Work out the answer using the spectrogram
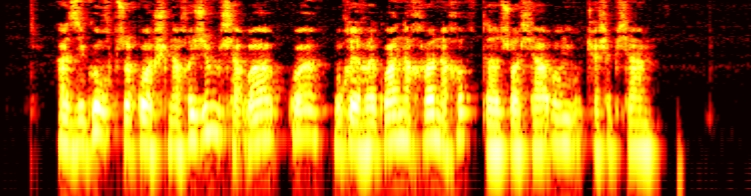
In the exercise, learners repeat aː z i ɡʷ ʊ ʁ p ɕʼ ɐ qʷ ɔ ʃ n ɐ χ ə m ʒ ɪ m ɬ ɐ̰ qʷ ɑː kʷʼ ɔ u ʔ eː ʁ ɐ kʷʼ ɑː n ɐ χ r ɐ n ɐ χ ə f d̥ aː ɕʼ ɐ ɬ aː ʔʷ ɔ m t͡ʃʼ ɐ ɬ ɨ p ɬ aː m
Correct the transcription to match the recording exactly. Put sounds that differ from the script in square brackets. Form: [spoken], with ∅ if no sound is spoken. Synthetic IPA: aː z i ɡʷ ʊ ʁ p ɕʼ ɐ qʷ ɔ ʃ n ɐ χ ə [∅] ʒ ɪ m ɬ ɐ̰ [ʔʷ] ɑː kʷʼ ɔ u [q] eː ʁ ɐ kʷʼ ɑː n ɐ χ r ɐ n ɐ χ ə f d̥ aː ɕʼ ɐ ɬ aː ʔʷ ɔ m t͡ʃʼ ɐ ɬ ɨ p ɬ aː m

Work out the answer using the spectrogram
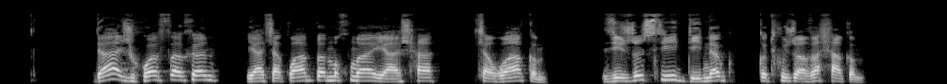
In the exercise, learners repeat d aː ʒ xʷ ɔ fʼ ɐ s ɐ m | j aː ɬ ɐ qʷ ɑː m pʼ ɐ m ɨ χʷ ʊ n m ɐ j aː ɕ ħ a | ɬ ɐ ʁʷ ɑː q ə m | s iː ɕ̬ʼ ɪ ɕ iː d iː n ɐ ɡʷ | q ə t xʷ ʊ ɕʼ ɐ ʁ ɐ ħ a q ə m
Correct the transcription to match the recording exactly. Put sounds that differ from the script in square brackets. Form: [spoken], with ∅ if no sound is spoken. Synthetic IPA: d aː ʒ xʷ ɔ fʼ ɐ [x] ɐ m | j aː ɬ ɐ qʷ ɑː m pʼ ɐ m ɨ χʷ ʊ [∅] m ɐ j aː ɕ ħ a | ɬ ɐ ʁʷ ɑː q ə m | [z] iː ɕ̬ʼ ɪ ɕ iː d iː n ɐ ɡʷ | q ə t xʷ ʊ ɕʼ ɐ ʁ ɐ ħ a q ə m

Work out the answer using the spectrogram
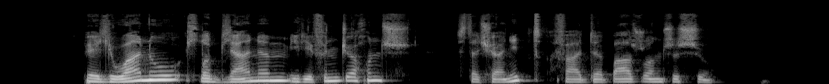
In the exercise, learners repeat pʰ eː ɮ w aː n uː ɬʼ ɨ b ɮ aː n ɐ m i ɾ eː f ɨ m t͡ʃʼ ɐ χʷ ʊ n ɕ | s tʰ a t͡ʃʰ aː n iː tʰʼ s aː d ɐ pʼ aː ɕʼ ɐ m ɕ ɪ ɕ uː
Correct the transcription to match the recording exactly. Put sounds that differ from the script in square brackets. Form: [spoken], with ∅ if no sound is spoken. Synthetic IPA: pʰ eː ɮ w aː n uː ɬʼ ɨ b ɮ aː n ɐ m i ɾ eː f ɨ [n] t͡ʃʼ ɐ χʷ ʊ n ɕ | s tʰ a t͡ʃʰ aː n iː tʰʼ [f] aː d ɐ pʼ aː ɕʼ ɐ m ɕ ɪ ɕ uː

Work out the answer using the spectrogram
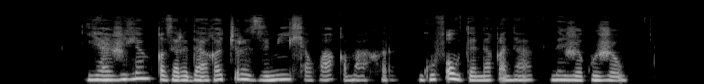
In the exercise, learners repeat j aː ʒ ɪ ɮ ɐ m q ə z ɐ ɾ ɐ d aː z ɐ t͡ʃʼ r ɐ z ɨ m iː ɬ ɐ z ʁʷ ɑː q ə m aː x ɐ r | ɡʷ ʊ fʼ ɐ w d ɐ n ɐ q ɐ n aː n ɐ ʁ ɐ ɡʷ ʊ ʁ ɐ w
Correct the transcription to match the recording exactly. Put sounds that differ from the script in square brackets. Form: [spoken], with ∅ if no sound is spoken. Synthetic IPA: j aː ʒ ɪ ɮ ɐ m q ə z ɐ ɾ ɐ d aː [ʁ] ɐ t͡ʃʼ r ɐ z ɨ m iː ɬ ɐ [∅] ʁʷ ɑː q ə m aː x ɐ r | ɡʷ ʊ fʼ ɐ w d ɐ n ɐ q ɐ n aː n ɐ [ʒ] ɐ ɡʷ ʊ [ʒ] ɐ w

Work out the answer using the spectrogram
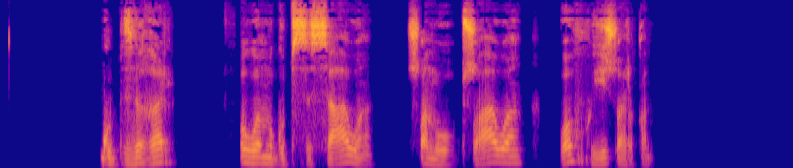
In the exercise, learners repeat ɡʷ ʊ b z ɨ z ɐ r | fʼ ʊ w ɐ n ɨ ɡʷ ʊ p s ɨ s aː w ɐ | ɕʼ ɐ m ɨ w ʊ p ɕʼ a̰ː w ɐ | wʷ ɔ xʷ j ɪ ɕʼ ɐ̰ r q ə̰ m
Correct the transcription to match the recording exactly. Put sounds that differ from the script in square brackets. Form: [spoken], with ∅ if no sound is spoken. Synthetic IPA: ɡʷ ʊ b z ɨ [ʁ] ɐ r | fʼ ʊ w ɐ [m] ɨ ɡʷ ʊ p s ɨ s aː w ɐ | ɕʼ ɐ m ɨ w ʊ p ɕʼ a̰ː w ɐ | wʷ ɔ xʷ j ɪ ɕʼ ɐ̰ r q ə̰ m

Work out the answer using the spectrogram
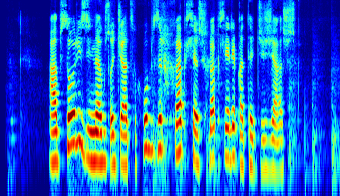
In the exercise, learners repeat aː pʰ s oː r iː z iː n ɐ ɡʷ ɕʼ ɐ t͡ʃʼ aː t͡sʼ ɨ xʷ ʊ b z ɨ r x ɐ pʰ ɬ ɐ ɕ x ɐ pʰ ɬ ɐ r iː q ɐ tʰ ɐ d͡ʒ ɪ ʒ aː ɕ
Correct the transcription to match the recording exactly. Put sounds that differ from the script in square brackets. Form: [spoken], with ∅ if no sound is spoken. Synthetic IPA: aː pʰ s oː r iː z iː n ɐ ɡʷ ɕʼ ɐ t͡ʃʼ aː t͡sʼ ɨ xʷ ʊ b z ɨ r x ɐ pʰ ɬ ɐ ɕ x ɐ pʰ ɬ ɐ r iː q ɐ tʰ ɐ d͡ʒ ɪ ʒ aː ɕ

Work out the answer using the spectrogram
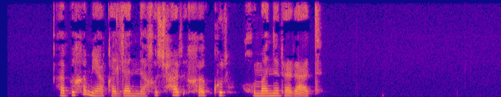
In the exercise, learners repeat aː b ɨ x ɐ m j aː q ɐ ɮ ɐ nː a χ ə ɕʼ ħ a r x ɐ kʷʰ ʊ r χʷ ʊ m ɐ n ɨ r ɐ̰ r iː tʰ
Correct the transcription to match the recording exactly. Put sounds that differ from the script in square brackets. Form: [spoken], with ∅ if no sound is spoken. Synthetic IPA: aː b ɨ x ɐ m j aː q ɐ ɮ ɐ nː [ɐ] χ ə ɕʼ ħ a r x ɐ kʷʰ ʊ r χʷ ʊ m ɐ n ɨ r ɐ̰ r [aː] tʰ

